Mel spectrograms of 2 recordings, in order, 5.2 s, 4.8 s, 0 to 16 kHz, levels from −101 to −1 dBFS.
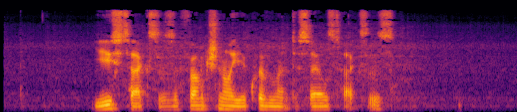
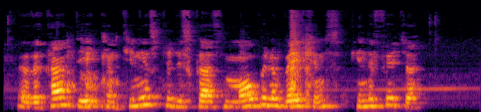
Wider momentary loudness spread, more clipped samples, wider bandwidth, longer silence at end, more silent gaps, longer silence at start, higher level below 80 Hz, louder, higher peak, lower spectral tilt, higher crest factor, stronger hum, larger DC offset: second, 9 LU vs 12 LU; neither; about the same, 11.5 kHz vs 11 kHz; first, 1.25 s vs 0.6 s; neither; first, 0.95 s vs 0.2 s; first, -62 dBFS vs -70 dBFS; about the same, -21 LUFS vs -19 LUFS; about the same, -2 dBFS vs 0 dBFS; second, -3 dB/octave vs -8 dB/octave; about the same, 22 dB vs 18 dB; neither; neither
